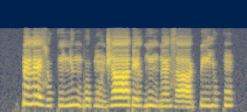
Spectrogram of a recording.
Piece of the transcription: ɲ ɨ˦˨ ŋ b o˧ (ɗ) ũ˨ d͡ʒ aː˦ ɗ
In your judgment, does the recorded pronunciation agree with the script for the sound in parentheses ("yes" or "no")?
no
